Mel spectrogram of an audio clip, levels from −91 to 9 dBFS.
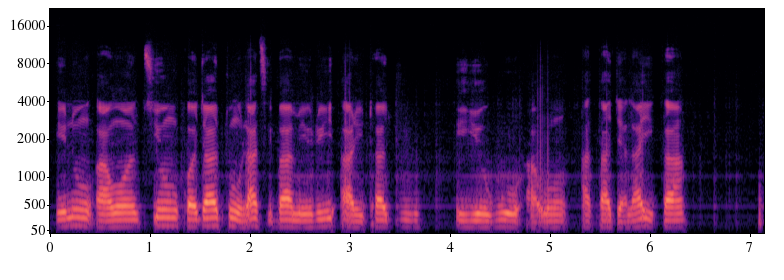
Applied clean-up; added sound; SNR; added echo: neural mask model RNNoise.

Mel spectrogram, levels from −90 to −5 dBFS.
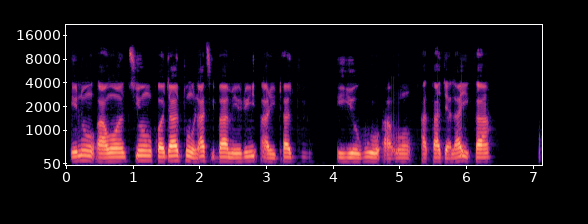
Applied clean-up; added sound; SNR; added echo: neural mask model DeepFilterNet 3.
